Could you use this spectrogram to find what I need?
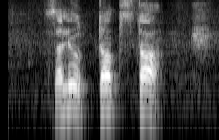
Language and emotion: Russian, positive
